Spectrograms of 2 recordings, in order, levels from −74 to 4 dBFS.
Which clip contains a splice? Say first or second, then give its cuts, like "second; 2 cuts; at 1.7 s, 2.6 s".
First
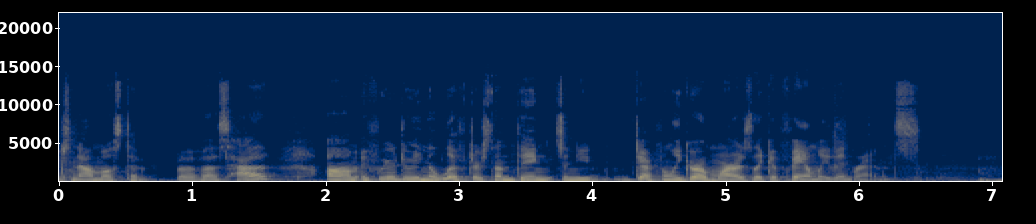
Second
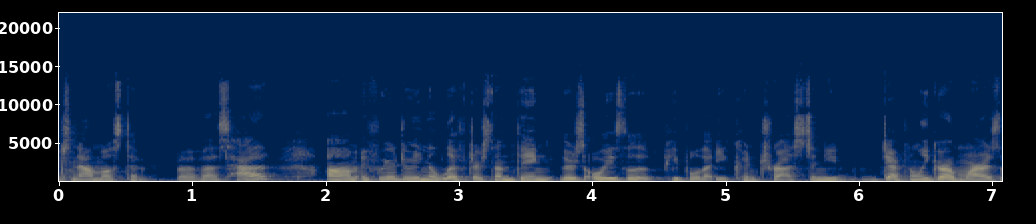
first; 2 cuts; at 3.7 s, 5.9 s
